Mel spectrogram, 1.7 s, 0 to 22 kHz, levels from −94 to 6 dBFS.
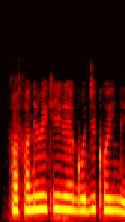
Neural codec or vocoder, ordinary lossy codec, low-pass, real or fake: codec, 16 kHz, 8 kbps, FreqCodec, smaller model; none; none; fake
